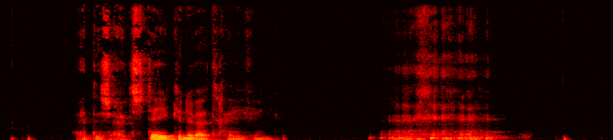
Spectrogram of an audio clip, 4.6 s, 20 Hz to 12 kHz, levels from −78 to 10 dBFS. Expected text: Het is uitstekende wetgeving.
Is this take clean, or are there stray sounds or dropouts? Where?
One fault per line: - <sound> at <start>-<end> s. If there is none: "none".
- laugh at 2.8-4.0 s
